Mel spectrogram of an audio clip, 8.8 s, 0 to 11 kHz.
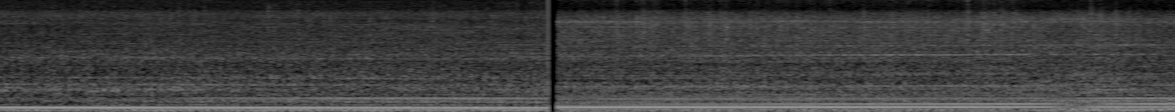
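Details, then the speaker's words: A supercharged 302 Windsor V8 during a light pull in high gear at low rpm: a steady low drone with a constant supercharger whine. The belt is still on; it later came off on a second-gear pull. "High gear, low RPM, little mini pull. Well, I still hear the belt, so it's still on the engine. That's a good sign."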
